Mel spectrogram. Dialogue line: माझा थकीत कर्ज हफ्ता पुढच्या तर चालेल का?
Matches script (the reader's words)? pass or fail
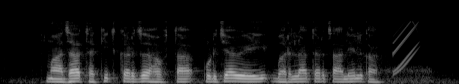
fail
